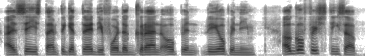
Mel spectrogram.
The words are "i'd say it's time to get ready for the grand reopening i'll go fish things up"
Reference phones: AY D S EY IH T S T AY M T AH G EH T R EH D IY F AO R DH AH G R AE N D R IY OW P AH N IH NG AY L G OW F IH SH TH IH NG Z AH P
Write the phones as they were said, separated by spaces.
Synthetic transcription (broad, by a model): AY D S EY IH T S T AY M T AH G EH T R EH D IY F AO R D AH G R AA N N R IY OW P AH N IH NG AY L G OW F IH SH T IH NG S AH P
